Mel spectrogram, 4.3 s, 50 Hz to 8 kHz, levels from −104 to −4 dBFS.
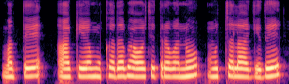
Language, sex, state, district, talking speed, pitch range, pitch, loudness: Kannada, female, Karnataka, Bidar, 70 wpm, 240-255 Hz, 245 Hz, -14 LUFS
